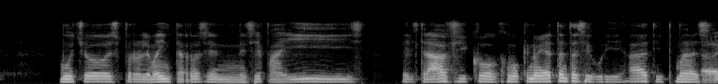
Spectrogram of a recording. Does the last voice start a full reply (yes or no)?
yes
